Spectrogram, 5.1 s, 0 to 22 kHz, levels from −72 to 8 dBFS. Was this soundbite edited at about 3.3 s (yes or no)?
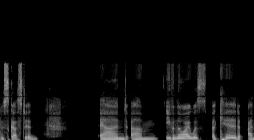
no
